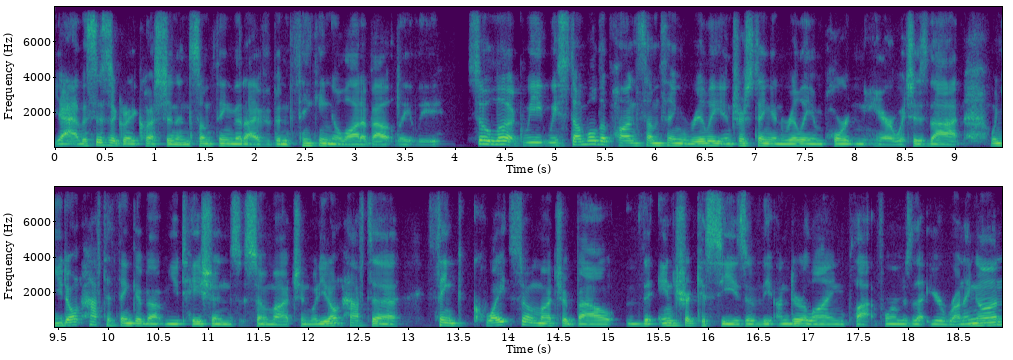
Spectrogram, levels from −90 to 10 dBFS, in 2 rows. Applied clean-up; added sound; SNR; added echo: none; none; none; none.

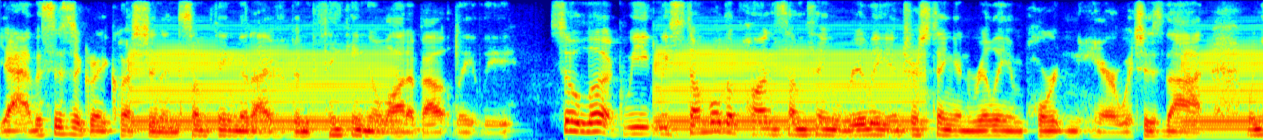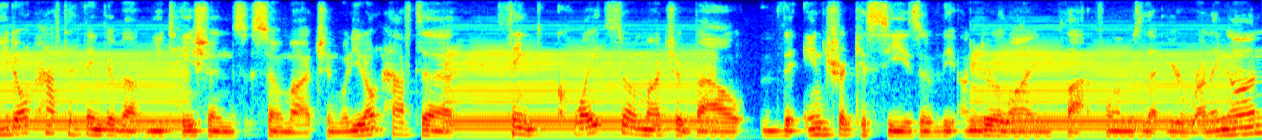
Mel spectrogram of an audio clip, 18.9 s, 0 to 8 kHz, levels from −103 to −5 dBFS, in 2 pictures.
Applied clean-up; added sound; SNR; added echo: none; Wind instrument, woodwind instrument; 7 dB; none.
